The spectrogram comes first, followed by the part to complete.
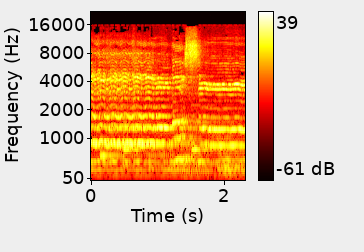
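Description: A woman singing a long held note with vibrato, backed by piano and upright bass; a new word begins about one and a half seconds in.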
